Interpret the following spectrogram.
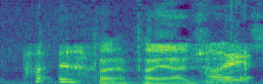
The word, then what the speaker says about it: pyogenes: Is that how you pronounce it? Pyogenes, yeah.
